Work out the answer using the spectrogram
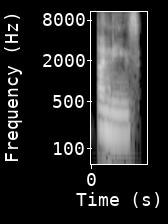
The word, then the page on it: unease: Indian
